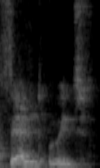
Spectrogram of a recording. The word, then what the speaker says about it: sandwich: It is called sandwich, not sandwich. Sandwich, D silent.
